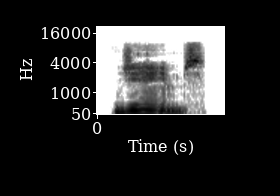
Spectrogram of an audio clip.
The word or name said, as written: James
